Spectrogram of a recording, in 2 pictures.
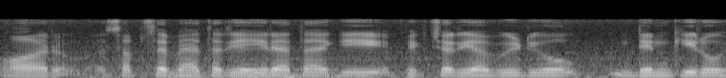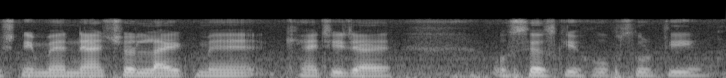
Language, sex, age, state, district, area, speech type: Urdu, male, 18-30, Uttar Pradesh, Aligarh, urban, spontaneous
